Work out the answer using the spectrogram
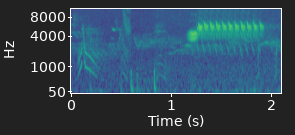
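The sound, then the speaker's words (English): Birds call in the background: a few scattered high chirps, then one bird delivers a rapid, evenly spaced run of sharp, high-pitched notes lasting under a second. “A lot of background noise out of birds.”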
